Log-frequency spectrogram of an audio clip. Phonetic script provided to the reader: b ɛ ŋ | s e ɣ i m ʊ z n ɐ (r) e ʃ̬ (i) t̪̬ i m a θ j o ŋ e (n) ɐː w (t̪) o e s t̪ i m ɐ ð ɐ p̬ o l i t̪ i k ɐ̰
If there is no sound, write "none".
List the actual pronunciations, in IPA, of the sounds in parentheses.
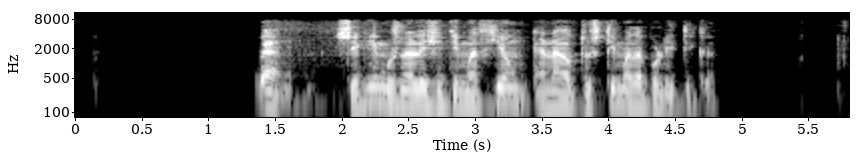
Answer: l, i, n, t̪

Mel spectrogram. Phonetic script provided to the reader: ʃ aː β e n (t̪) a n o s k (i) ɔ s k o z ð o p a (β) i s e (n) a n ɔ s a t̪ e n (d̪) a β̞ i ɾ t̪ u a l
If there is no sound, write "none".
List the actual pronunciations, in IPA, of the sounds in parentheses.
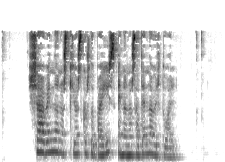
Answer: d̪, i, none, n, d̪

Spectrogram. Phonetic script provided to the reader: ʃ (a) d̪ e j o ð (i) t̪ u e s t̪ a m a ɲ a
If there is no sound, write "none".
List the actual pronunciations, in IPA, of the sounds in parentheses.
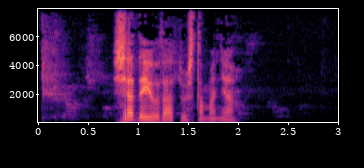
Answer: a, a

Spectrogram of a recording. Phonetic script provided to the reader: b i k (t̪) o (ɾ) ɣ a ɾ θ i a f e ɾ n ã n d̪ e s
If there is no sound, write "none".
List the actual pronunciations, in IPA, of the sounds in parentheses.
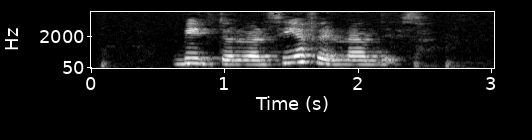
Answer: t̪, ɾ

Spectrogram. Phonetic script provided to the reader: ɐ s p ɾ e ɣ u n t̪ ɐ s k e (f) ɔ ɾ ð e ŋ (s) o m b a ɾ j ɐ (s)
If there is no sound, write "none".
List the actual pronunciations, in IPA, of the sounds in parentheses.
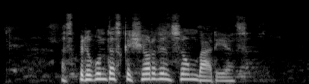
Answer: ʃ, s, s

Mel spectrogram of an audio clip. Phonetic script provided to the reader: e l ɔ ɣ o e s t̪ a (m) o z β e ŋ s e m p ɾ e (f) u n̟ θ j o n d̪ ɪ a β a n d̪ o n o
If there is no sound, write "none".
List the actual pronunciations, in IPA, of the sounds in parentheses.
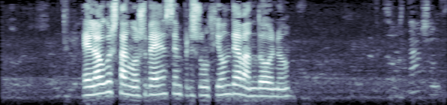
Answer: ŋ, s

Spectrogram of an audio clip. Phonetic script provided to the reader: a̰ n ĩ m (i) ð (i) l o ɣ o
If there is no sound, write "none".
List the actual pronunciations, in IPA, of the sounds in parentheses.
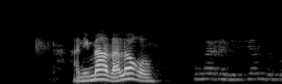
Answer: a, a

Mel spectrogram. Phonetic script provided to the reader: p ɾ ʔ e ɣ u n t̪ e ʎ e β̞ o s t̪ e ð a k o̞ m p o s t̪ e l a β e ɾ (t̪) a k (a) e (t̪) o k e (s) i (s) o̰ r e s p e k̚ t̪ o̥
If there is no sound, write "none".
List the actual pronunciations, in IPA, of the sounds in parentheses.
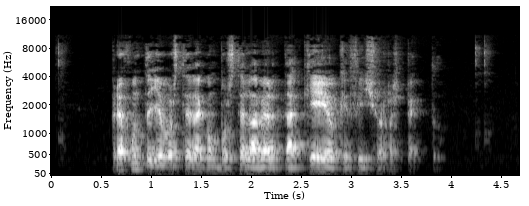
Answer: t̪, e, none, f, ʃ

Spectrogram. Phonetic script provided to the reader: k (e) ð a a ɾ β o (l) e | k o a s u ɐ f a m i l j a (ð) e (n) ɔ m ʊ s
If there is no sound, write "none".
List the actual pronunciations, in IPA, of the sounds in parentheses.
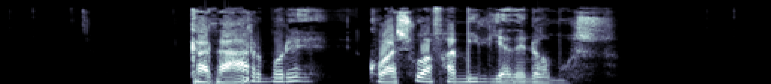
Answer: a, ɾ, ð, n

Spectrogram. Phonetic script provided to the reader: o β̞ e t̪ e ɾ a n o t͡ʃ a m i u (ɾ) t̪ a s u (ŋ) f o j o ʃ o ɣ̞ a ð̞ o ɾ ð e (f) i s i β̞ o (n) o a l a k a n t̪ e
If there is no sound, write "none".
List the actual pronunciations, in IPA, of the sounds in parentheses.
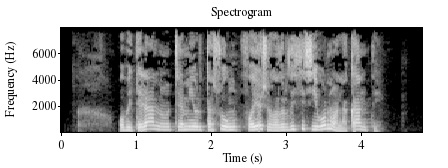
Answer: ɾ, ŋ, θ, n

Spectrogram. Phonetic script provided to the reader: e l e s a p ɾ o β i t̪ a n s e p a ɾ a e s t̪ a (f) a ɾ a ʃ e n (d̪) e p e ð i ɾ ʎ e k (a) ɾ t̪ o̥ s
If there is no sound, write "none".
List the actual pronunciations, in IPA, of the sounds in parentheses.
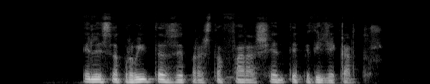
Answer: f, t̪, a

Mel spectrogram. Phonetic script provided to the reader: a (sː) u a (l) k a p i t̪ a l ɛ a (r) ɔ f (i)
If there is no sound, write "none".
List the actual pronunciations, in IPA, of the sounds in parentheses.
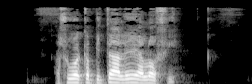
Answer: s, none, l, i

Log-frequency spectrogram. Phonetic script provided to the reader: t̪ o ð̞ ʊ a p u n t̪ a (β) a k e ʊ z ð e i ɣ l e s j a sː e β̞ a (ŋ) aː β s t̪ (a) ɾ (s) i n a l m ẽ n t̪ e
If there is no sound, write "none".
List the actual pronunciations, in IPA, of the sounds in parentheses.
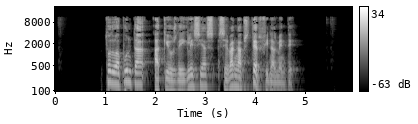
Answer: none, ŋ, e, f

